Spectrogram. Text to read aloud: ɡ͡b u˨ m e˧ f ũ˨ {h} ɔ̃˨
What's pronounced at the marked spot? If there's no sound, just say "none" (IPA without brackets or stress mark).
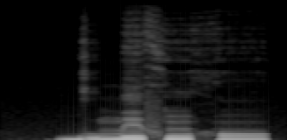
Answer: h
